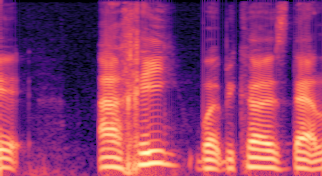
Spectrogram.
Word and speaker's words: akhi: You're supposed to say it Aki, but because that letter is not in English, it's pronounced as Aki in English.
